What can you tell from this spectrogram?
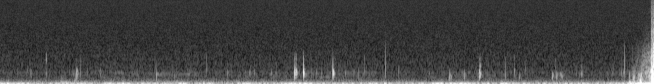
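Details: Bowel sounds heard through a stethoscope placed around the belly, recorded mainly to show stethoscope placement: low rumbling with frequent short gurgles and clicks, ending in stethoscope scraping; ordinary active bowel sounds.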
